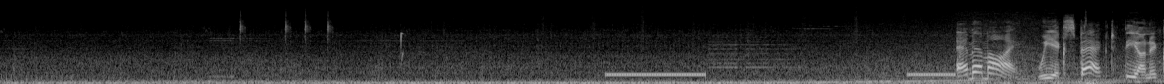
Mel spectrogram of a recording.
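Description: Footsteps crunch on grass.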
